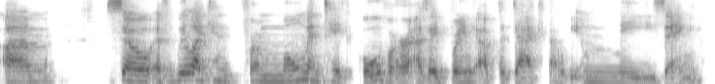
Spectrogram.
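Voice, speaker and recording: A woman's voice: lowish voice, fairly even intonation, measured pace. Eager woman from Iran presenting a webinar. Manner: enthusiastic, explanatory, with many restarts. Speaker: guest speaker, author.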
